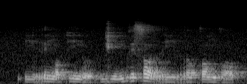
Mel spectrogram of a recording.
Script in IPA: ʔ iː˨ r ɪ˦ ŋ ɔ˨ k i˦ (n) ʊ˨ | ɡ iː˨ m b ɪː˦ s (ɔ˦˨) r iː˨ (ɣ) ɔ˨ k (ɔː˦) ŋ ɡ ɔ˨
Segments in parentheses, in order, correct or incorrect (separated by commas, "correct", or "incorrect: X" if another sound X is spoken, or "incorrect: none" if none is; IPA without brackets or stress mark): correct, correct, incorrect: r, correct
